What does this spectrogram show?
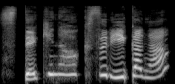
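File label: chant, Japanese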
